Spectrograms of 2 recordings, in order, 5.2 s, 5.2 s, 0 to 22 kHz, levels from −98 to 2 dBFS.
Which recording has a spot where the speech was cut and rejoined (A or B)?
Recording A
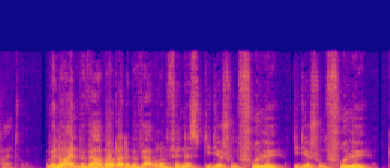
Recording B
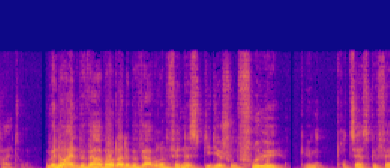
A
